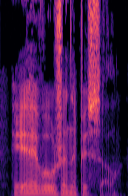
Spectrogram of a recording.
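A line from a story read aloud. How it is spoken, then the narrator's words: Calm reply. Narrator (Russian): спокойно ответил Ашсей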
